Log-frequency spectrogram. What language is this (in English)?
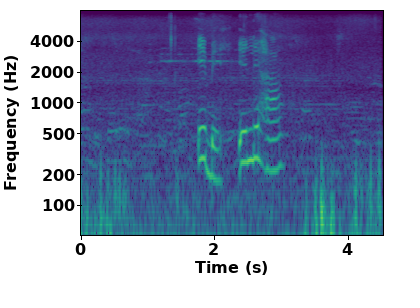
Southern Sotho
